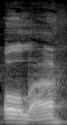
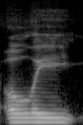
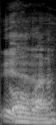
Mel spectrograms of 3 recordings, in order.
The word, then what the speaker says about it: Olle: The European Ola, yeah.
